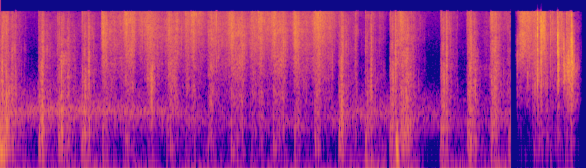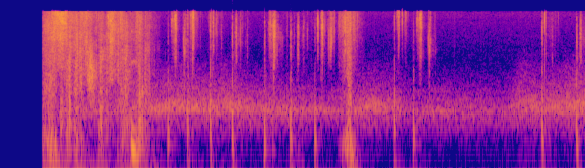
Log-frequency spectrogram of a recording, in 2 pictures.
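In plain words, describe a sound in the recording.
Armoured footsteps thud quickly on grass and stone.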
